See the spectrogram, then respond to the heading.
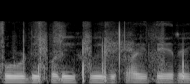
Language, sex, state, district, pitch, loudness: Hindi, male, Uttar Pradesh, Shamli, 95 Hz, -24 LUFS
